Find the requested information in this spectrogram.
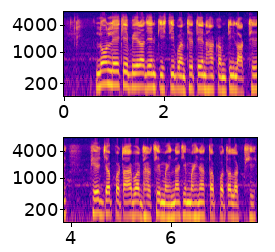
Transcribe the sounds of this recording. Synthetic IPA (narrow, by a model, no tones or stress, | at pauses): lonlekebeɾad͡ʒenkist̪ibənt̪ʰet̪enɦãkəmt̪ilaɡ̚t̪ʰe | pʰeɾd͡ʒəb̚pəʈaebəɾd̪ʱəɾt̪ʰeməɦinakeməɦinat̪əb̚pət̪aləɡ̚t̪ʰe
